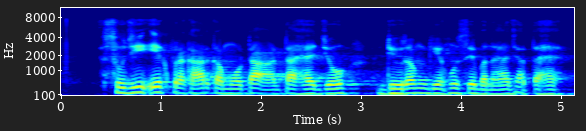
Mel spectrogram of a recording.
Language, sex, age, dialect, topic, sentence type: Hindi, male, 46-50, Hindustani Malvi Khadi Boli, agriculture, statement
